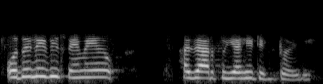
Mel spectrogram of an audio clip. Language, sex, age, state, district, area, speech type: Punjabi, female, 30-45, Punjab, Jalandhar, rural, conversation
